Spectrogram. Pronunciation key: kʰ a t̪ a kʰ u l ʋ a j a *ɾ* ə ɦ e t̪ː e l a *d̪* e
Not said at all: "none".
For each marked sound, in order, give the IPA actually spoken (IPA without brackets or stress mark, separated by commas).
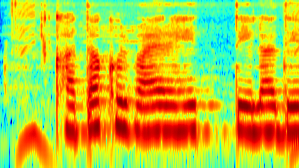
ɾ, d̪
